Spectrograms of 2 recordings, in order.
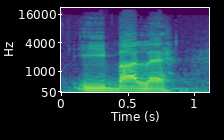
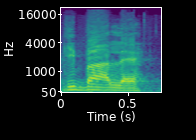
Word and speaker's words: Ibalé: Então, muitas palavras, como por exemplo Ibalé, o chegou até pronunciar Gibalé. Por quê? por não terem ali o conhecimento do do da do alfabeto, das palavras, da da própria regra gramatical ou da fonética.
